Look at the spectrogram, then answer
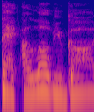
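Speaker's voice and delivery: very high, drawn-out pumped cry. Acting out a man speaking to his dad mid-story, imitating someone so pumped. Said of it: "he is so pumped".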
